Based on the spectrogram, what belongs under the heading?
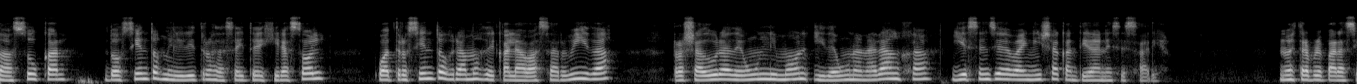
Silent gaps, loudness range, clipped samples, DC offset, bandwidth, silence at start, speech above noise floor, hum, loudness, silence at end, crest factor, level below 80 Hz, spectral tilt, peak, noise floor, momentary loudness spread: none; 4 LU; under 0.1%; under 0.1%; 10 kHz; 0 s; 43 dB; none; -20 LUFS; 0 s; 18 dB; -66 dBFS; -4.5 dB/octave; -2 dBFS; -62 dBFS; 7 LU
